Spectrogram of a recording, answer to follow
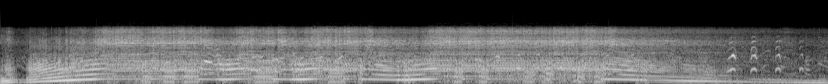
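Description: Car engine and exhaust revved hard from idle: the pitch climbs quickly, holds near high revs for about five seconds with a few short dips, then falls back over the last two seconds. The rev is held for a sound-level measurement taken with a meter at the tailpipe.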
